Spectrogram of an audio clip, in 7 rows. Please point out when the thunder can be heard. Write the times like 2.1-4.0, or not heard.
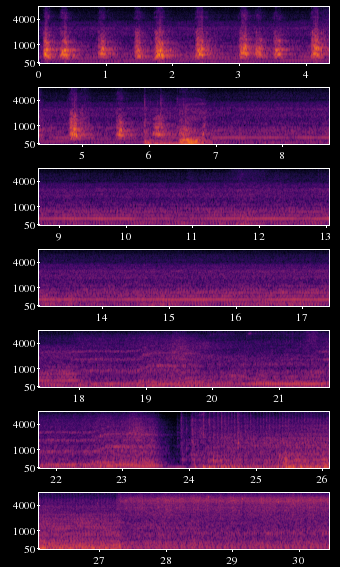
25.3-27.4.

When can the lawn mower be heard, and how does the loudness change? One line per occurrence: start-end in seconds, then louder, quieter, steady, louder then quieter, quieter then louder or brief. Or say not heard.
0.0-30.4 louder.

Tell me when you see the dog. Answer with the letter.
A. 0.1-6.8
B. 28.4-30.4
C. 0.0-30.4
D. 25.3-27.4
A.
